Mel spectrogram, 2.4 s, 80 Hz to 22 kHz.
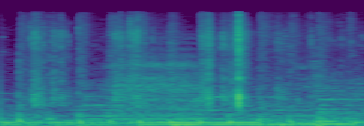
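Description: DaYan NeZha 5M 5x5 magnetic speedcube being turned by hand: a few separate plastic clicks as its layers turn and snap into place. The turning is quiet and slightly rough.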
